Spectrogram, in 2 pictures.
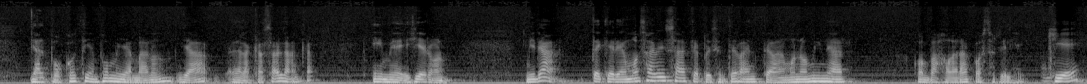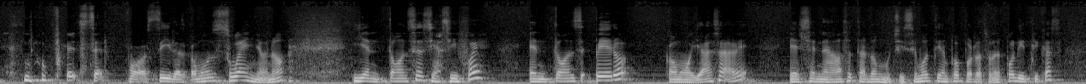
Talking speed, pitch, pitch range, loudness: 165 wpm, 120 Hz, 100-140 Hz, -21 LUFS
